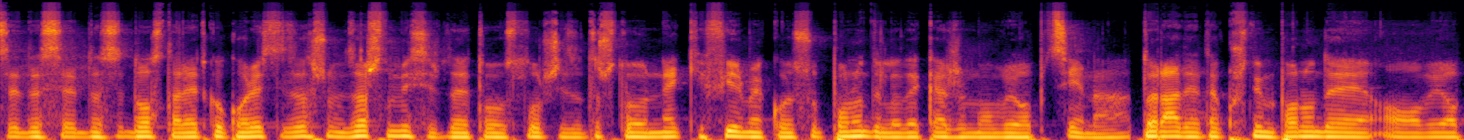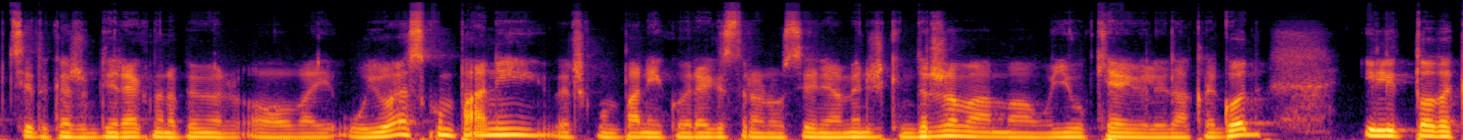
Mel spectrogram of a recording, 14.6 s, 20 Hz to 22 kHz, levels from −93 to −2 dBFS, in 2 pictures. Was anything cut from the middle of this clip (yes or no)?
yes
